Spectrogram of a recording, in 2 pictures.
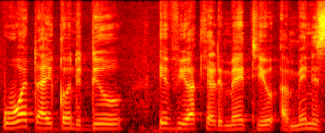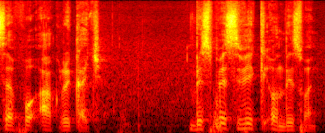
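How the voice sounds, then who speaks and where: A man's voice: mid-range voice, moderate pace. A Kenyan man questioning a nominee at a parliamentary hearing, direct and insistent on specifics. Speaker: committee member questioning a nominee.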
